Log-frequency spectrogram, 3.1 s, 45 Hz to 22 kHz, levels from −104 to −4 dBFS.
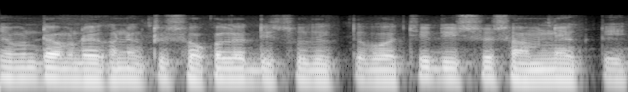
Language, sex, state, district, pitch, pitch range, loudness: Bengali, male, West Bengal, Jhargram, 110 Hz, 105-115 Hz, -19 LUFS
